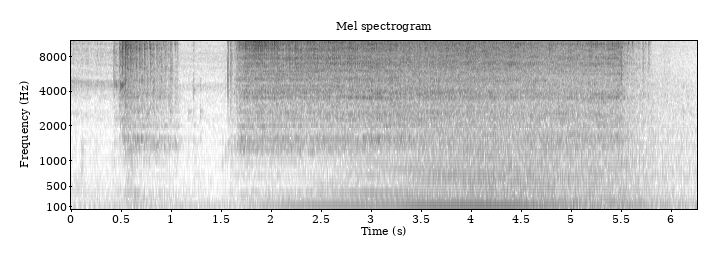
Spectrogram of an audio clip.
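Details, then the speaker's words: Goodman gas pack compressor, not cooling, breaker had been tripping: heavy low hum with a rushing roar swells for a few seconds then fades; compressor sounds strained, compressor fault suspected, not confirmed. "something started making noise before we even gave it this leg say like something going on with a compressor to me"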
